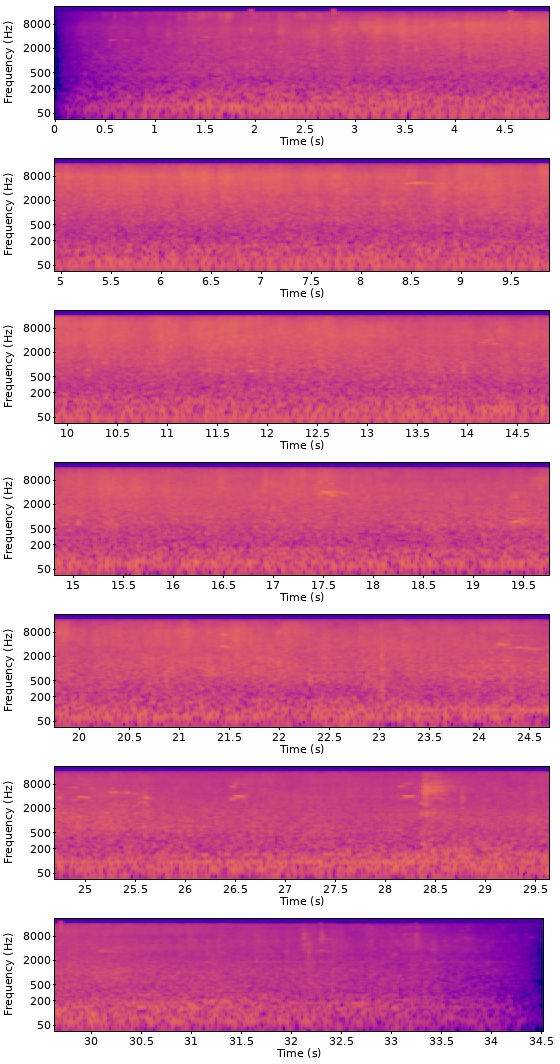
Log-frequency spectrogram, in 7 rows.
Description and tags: Boat Passing By (No Processing)
A Tugboat cutting through the waves. Same as the other "Boat Passing By" I uploaded, but without the processing on it. There's a constant low-frequency rumble that can be heard.
Recorded with a Sennheiser 416 into a Sound Devices 702 Recorder. Edited in ProTools 10.
Recorded at Burton Chace Park in Marina Del Rey, CA.
Water, Waves, Transportation, Ocean, Boat, Travel, Ship, Field-Recording, Pass, Marina, Harbor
